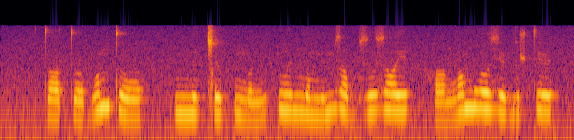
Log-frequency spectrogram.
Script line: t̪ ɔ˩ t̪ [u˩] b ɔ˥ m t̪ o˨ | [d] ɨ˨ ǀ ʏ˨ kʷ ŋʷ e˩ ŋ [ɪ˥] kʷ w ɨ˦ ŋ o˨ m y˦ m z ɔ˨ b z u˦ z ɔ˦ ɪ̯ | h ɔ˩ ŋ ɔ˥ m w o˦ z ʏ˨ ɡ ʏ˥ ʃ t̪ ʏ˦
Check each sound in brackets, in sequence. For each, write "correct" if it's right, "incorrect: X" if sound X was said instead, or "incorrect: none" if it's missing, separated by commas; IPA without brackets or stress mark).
incorrect: o˩, incorrect: n̪, incorrect: y˥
